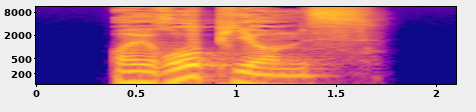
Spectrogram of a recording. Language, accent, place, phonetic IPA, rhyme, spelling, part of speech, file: German, Germany, Berlin, [ɔɪ̯ˈʁoːpi̯ʊms], -oːpi̯ʊms, Europiums, noun, De-Europiums.ogg
- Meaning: genitive singular of Europium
